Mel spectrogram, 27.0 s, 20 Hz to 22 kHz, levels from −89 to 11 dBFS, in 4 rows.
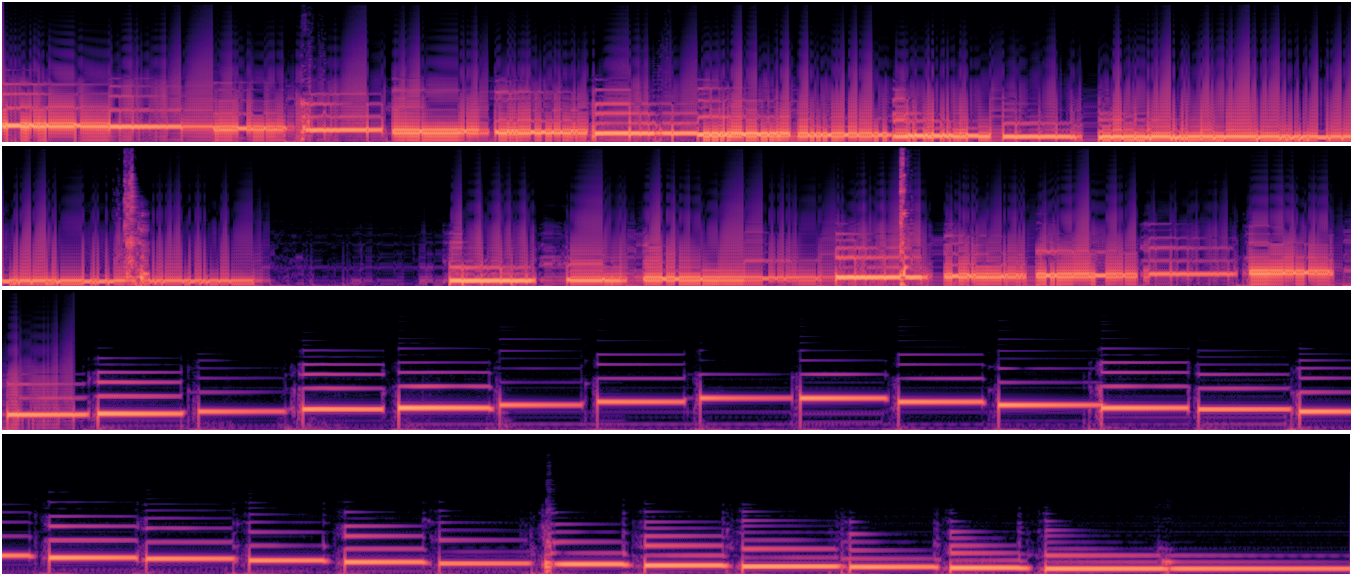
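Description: A music clip with two faults. From 0.01 to 13.8 s it has a robotic sound from repeated short buffers. A rigid, metallic buzz at 93.8 Hz sits over the music. That fits roughly 10.7 ms slices being looped. Most of the real audio is skipped, likely because new audio arrived too seldom. Corrupt frames are also decoded, heard as short chirps and noise bursts. They occur at 1.49 to 1.54 s, 3.26 to 3.31 s, 7.33 to 7.49 s, 9.49 to 9.55 s, 11.23 to 11.27 s, 22.90 to 23.01 s and 26.03 to 26.09 s. Damaged data put energy at wrong frequencies. Most bursts are loud. The one at 9.49 s is faint.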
